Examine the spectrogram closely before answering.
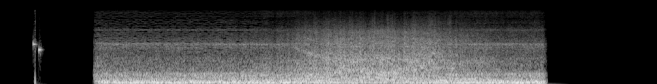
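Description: A spaceship engine roars loudly as the ship takes off.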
